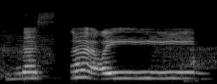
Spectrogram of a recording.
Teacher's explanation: this ayn is also one of your throat letters, and the sound comes from the middle of your throat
